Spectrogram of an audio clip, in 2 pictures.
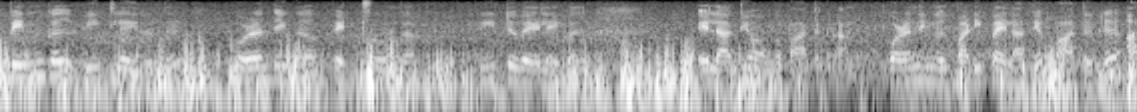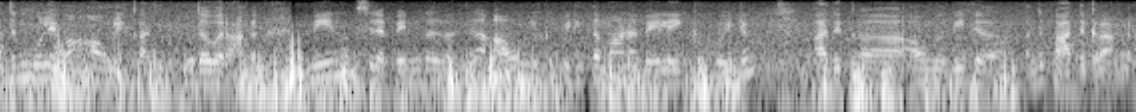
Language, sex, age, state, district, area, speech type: Tamil, female, 30-45, Tamil Nadu, Vellore, urban, spontaneous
